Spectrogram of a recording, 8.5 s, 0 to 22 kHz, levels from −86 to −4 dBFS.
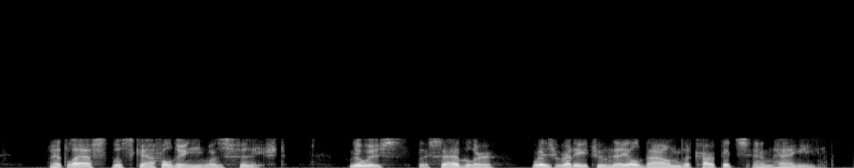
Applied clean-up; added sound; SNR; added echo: neural diffusion model UNIVERSE++.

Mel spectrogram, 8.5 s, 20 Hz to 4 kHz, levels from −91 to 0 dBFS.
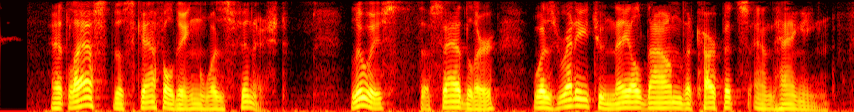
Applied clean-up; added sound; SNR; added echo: none; none; none; none.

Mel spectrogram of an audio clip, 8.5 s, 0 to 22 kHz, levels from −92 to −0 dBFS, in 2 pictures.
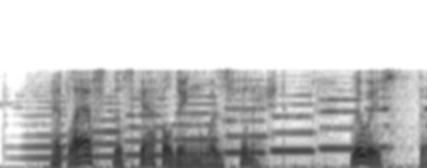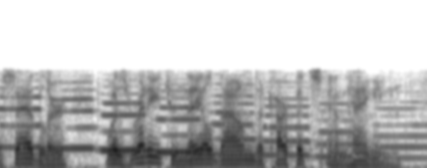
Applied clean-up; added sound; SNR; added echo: none; Wind instrument, woodwind instrument; 8 dB; none.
